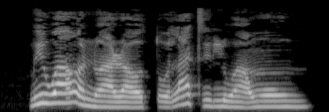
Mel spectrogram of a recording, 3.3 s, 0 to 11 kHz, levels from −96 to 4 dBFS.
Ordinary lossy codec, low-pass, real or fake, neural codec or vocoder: MP3, 32 kbps; 9.9 kHz; real; none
